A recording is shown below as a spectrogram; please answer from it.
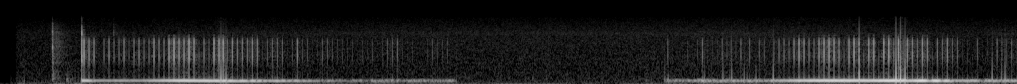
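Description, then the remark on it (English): A blue whale vocalization: two long, low droning moans, each lasting several seconds with a quiet gap between, set against a steady hiss of underwater background noise. “here's an example of what a blue whale sounds like.”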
